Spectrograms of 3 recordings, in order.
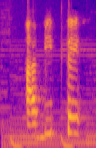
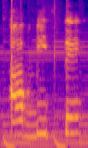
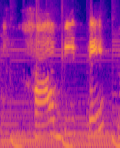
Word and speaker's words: habiter: The verb that we are studying is called habiter. The verb is habiter, not habiter, because ash is never pronounced.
